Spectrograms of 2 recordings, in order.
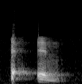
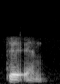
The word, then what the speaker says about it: didn't: 你的喉音停顿到位，OK，是对的，didn't，可是你特别重的在报 didn't，我们不要这样发音，它的力度是一致的，didn't。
